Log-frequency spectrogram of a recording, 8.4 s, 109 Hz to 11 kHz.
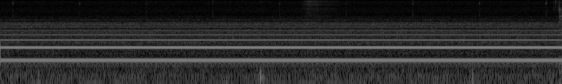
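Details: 1951 RCA Victor Nipper II tube radio during repair, IF alignment: a steady, clean tone near 400 Hz with fainter overtones over a low hum. This is the modulated test signal being peaked with a screwdriver.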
